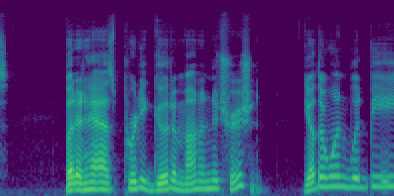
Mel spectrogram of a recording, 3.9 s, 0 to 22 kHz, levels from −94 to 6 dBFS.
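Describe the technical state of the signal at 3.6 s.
At 3.6 s the signal is inside a sudden gain jump that runs from 2.62 s, right after "good amount of nutrition", to the end of the clip. Speech and background noise both sit about 5 dB lower, dropping together in one step, likely a digital gain change applied without a ramp.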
